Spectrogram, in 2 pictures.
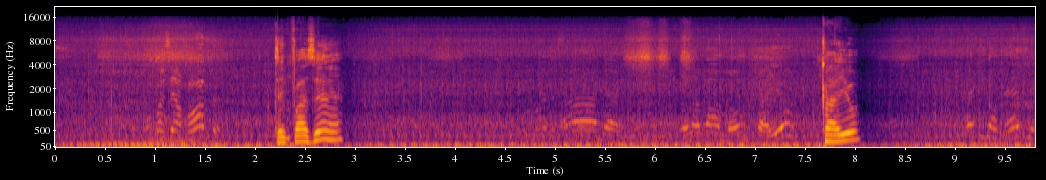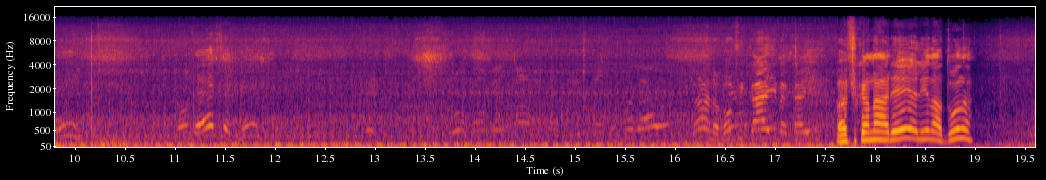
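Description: Motorcycle engines idle with a steady low rumble.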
